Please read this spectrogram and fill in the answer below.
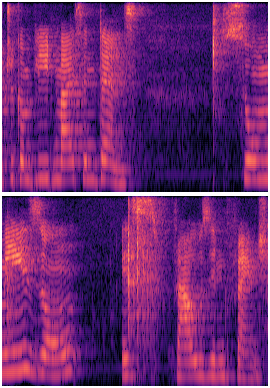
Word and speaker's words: maison: complete my sentence so maison is frozen french how is it written you know the m sound mu similar to the m in english a i in french has the sound a there are many combinations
